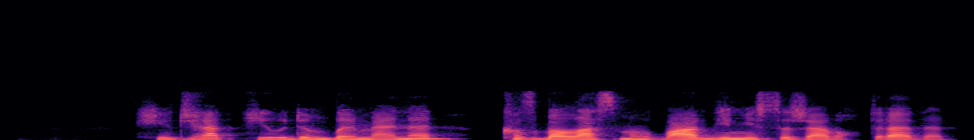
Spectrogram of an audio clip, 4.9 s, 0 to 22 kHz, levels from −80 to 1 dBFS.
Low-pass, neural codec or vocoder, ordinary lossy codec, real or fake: none; codec, 16 kHz, 0.5 kbps, FunCodec, trained on LibriTTS, 25 frames a second; none; fake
